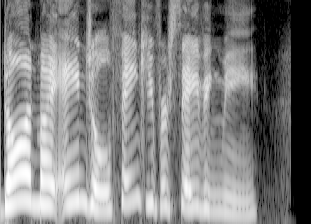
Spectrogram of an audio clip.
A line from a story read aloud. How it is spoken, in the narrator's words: yelled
